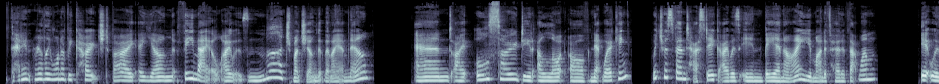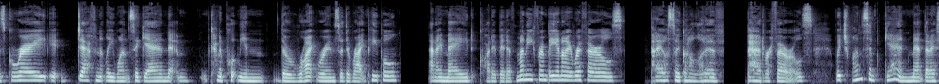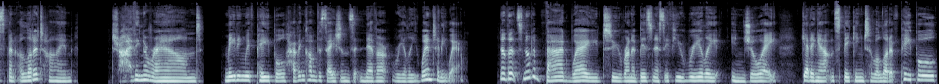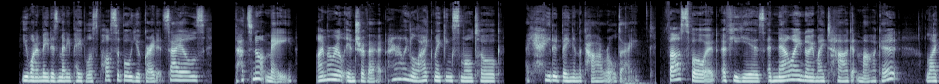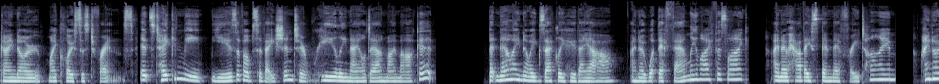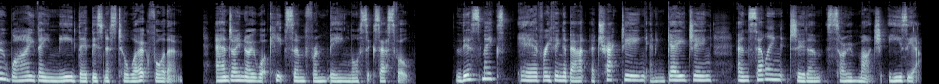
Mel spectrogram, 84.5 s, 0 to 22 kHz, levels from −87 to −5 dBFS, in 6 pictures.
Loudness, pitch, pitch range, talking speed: -20 LUFS, 180 Hz, 165-205 Hz, 175 wpm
